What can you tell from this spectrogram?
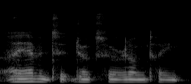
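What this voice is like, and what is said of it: Speaks in a put-on accent. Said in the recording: “I don't know why I said it in that accent.”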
